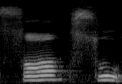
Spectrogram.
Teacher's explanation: لو واو مدہ ہے، 2 کاؤنٹ کے لیے آواز گول ہوگی. سو، سو میں موٹائی ہے پیش کے ساتھ، ہونٹ گول، کمپلیٹ رولنگ کریں گے ہونٹوں کو، ٹھیک ہے. اور سو ادا کریں گے.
